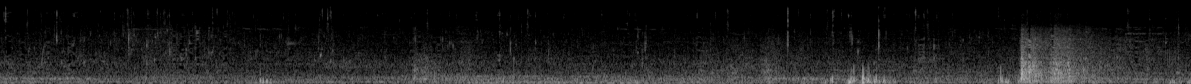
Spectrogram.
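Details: Low rumbling wind and lapping, pouring water fill the recording, with a few soft knocks and a louder splashing burst near the end, but no animal calls.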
